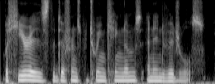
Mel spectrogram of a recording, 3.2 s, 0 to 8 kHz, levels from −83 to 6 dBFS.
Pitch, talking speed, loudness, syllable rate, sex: 135 Hz, 165 wpm, -16 LUFS, 6.1 syllables/s, male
